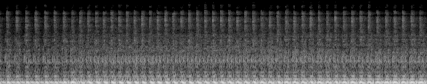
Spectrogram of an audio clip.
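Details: 2010 Polaris Ranger 800 XP EFI twin with code 652 5, PTO-side fuel injector open or shorted, reproduced on start: uneven beat around three pulses a second; harness fault typical, epoxied to injector, needs new injector.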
